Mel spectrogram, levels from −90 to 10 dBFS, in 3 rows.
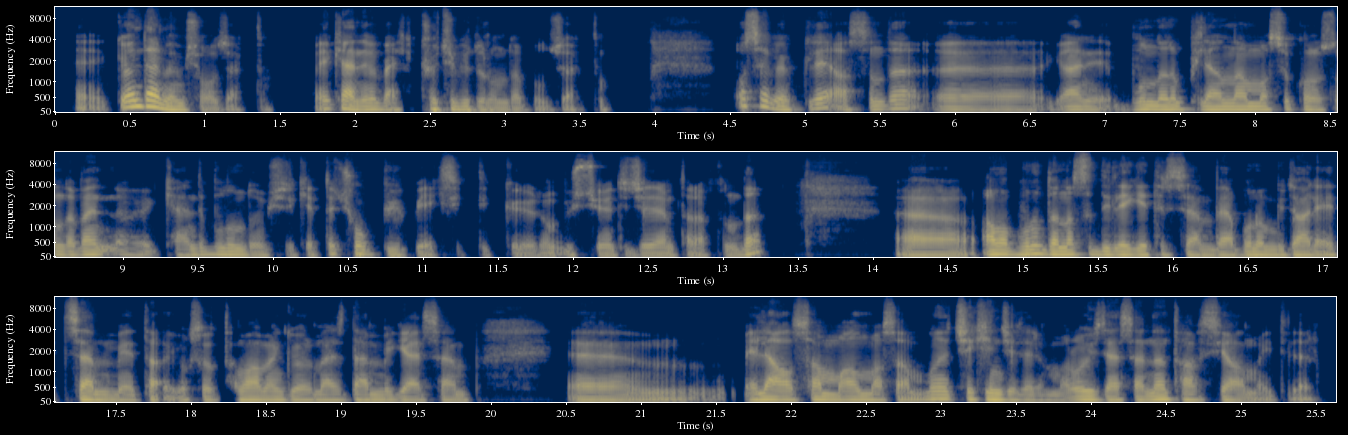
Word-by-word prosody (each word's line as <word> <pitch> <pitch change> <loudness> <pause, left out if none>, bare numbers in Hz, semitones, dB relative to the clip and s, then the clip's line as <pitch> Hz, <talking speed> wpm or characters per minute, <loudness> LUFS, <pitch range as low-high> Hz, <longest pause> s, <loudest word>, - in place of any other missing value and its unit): eee, - - -6
göndermemiş 175 - +7
olacaktım 80 0 -10 0.3
ve 130 - 0
kendimi 110 -5 +4
belki 100 +1 -4
kötü 105 -1 -1
bir 100 - -1
durumda 80 -2 -6
bulacaktım. - - -11 0.8
O 220 - -1
sebeple, 150 - +1
aslında, 115 +7 -3
eee, 90 +2 -5
yani, 95 -3 -1
bunların 110 +1 +1
planlanması 105 0 +2
konusunda 95 -1 -2
ben, 115 +1 +1
eee, 95 -3 -9
kendi 95 +5 -5
bulunduğum 95 -5 0
şirkette 125 - -7
çok 120 -4 -2
büyük 90 -2 -6
bir - - -4
eksiklik - - -11
görüyorum 75 +1 -8
üst - - -1
yöneticilerim 80 0 -3
tarafında. 85 +2 -3 0.9
Eee, - - 0 0.5
ama 115 -1 +5
bunu 125 +1 +5
da 115 -1 +7
nasıl 110 -1 +1
dile 100 -1 +4
getirsem 95 -3 -2
veya 85 0 0
buna 95 0 +3
müdahale 90 0 +1
etsem 95 +1 +2
mi 85 -2 -2
ta - - -1
yoksa 90 0 -5
tamamen 90 -2 +2
görmezden 90 0 -2
mi 90 0 -2
gelsem, 85 -1 -2 0.7
emm, 85 -1 -2 0.5
ele 100 +2 +5
alsam 100 +1 +3
mı, 90 - +1
almasam 95 +1 0
mı 120 0 +3
çekincelerim 90 -8 +1
var. 80 - -5
O 95 +1 +4
yüzden 90 -2 +2
senden 100 +4 +2
tavsiye 95 -2 -1
almayı 80 -1 -7
dilerim. - - -9
95 Hz, 145 wpm, -24 LUFS, 90-105 Hz, 0.9 s, göndermemiş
